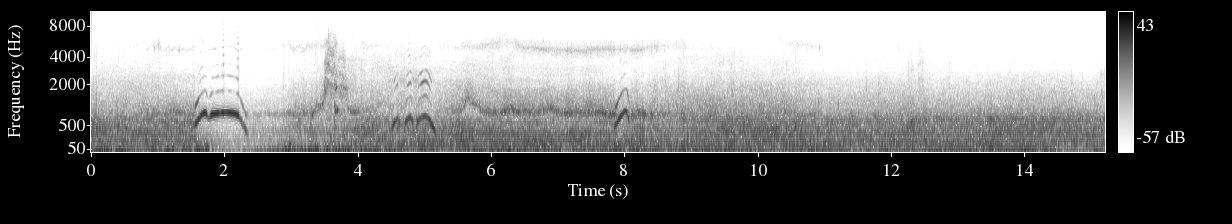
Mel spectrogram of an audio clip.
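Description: Seawater rushing and splashing around a camera held at the surface of the surf. Several short rising-and-falling tones sound over it about two seconds in and again between about four and eight seconds.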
